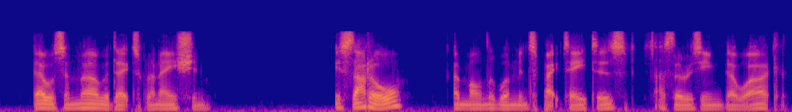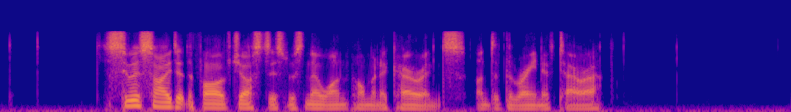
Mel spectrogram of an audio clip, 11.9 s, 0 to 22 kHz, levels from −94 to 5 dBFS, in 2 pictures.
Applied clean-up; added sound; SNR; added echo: neural diffusion model UNIVERSE++.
